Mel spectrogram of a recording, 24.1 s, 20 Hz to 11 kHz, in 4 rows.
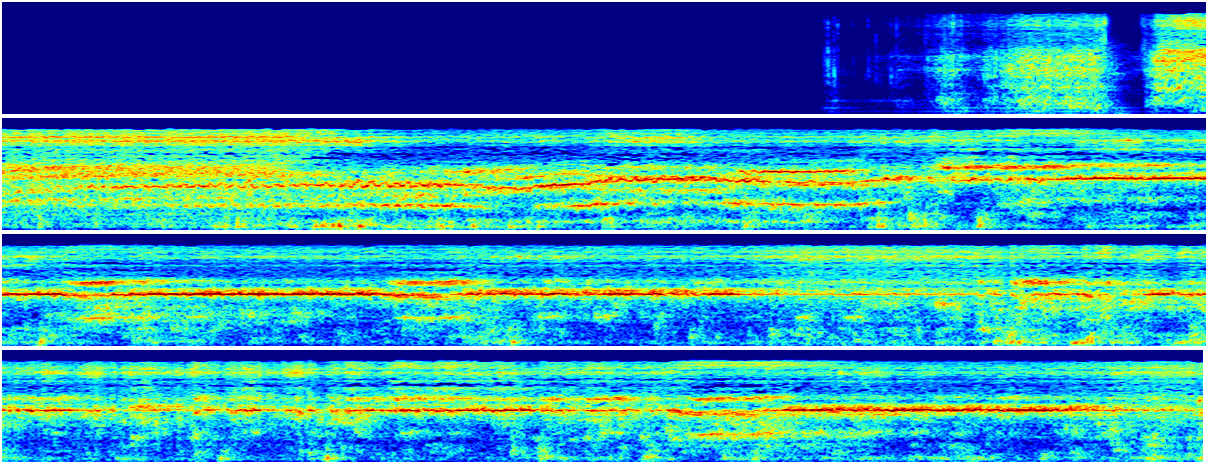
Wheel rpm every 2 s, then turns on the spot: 0, 0, 10, 130, 170, 210, 230, 230, 230, 230, 230, 230.
none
